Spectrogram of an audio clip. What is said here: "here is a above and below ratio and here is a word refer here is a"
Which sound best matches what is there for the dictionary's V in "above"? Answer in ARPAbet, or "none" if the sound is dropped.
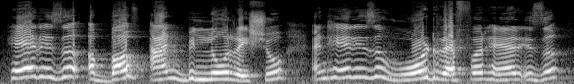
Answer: V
